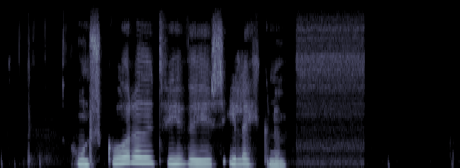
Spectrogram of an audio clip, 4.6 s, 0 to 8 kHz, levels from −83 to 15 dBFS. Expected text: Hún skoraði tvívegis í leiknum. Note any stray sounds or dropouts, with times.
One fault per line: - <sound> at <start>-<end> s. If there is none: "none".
none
